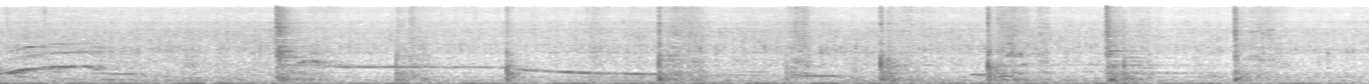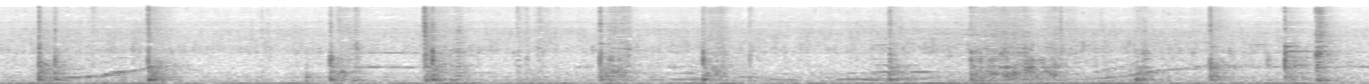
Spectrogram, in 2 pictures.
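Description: Metal spoon stirring and scraping egg and tomatoes frying in an aluminium pan, with the sizzle of the frying and repeated sharp clicks of the spoon against the pan. A steady low hum runs underneath.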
